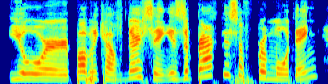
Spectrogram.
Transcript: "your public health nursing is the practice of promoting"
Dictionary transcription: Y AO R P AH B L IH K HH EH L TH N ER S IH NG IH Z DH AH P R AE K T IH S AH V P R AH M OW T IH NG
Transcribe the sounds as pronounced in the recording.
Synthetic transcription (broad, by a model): Y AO R P AH B L IH K HH EH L F N ER S IH NG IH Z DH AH P R AE K T IH S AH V P R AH M OW T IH NG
